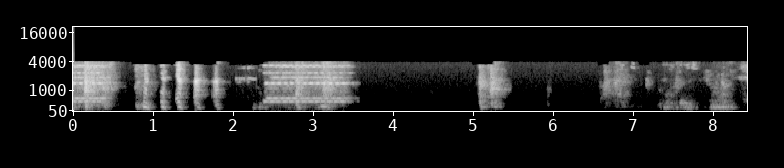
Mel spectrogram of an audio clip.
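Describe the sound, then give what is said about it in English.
A home telephone rings with a bright electronic warble, sounding in several bursts of rapid pulses and longer sustained tones separated by short pauses, with some quieter, mixed sounds toward the end. “It's my home phone that never rings.”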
